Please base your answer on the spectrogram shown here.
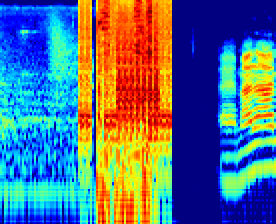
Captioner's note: buzzing noise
